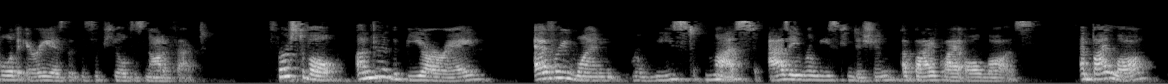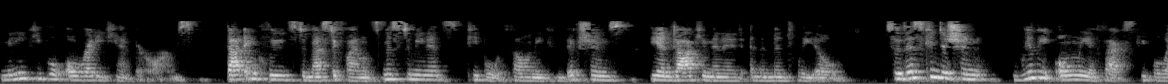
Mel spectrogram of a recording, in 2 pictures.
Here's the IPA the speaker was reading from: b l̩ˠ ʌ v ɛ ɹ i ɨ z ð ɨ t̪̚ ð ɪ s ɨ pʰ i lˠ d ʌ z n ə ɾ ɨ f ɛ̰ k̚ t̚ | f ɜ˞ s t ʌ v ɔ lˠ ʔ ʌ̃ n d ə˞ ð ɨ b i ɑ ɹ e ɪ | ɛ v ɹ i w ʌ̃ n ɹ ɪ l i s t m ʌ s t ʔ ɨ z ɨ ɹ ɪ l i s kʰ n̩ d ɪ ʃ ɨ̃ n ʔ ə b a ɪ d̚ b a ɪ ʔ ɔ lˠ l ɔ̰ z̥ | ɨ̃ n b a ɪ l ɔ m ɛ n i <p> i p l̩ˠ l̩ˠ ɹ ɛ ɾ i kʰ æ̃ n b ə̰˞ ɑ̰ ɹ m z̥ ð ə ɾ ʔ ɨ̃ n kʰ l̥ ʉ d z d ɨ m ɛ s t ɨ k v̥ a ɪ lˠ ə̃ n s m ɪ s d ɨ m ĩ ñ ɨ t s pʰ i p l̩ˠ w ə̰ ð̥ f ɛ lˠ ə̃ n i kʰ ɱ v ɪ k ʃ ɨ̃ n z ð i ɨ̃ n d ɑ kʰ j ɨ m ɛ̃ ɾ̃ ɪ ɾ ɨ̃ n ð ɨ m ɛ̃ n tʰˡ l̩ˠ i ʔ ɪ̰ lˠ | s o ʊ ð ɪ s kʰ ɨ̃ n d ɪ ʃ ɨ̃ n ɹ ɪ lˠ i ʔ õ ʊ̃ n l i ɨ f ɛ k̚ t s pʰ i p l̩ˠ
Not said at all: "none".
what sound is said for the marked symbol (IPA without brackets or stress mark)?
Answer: pʰ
